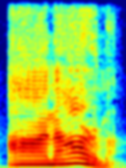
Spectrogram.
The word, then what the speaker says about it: an arm: brazo y una pierna, fijaos cómo lo pronuncio, it costs an arm, Ana, como mi prima Ana, it costs an arm, and a leg.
